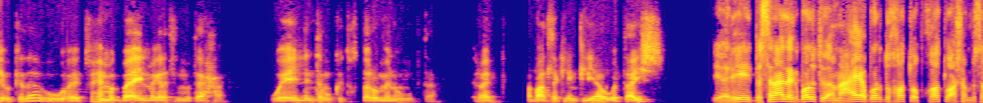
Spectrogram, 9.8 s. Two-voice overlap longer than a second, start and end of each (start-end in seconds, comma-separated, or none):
none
